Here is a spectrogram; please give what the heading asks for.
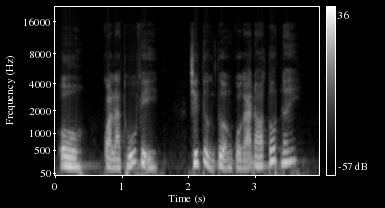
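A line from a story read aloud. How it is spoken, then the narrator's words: Bursting into laughter. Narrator (Vietnamese): Khiêm cười phá lên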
